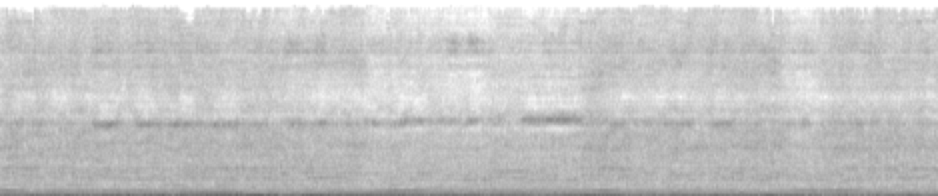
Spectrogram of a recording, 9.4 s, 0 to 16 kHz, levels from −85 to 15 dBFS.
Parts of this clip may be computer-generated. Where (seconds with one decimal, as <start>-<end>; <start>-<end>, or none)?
0.0-9.4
